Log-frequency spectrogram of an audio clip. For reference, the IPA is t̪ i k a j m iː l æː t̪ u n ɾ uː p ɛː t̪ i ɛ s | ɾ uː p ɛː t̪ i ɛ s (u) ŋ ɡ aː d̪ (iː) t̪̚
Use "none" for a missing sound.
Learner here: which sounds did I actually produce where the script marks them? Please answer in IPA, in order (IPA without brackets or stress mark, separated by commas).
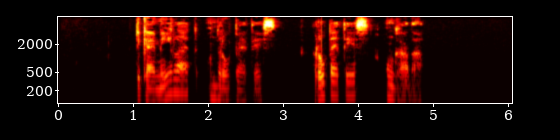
u, aː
